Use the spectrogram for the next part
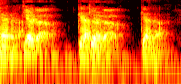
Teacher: I need to mention the infamous flap T here between get and a.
